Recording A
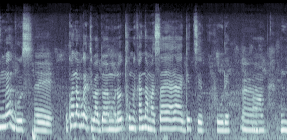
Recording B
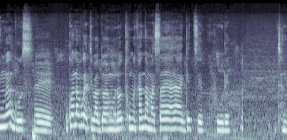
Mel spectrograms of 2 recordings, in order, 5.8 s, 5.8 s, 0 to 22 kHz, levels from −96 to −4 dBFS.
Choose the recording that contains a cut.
B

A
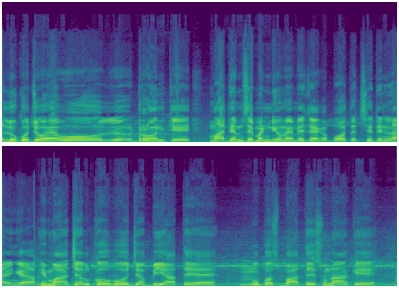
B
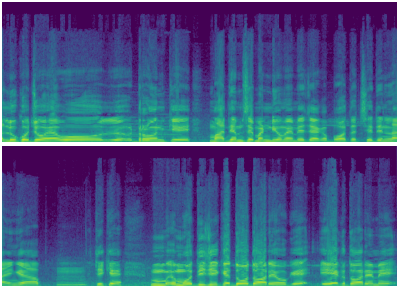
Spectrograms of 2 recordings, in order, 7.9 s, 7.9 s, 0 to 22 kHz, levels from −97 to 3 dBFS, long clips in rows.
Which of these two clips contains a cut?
A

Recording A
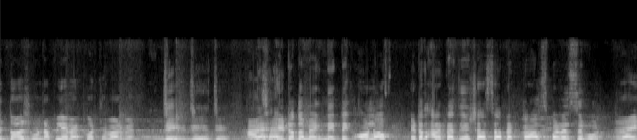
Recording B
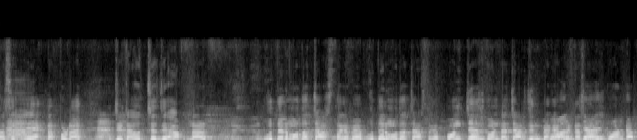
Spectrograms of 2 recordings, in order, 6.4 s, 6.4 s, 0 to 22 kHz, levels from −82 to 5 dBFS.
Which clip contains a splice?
A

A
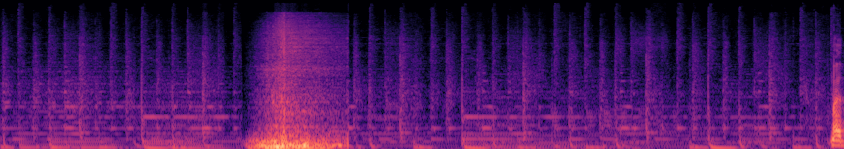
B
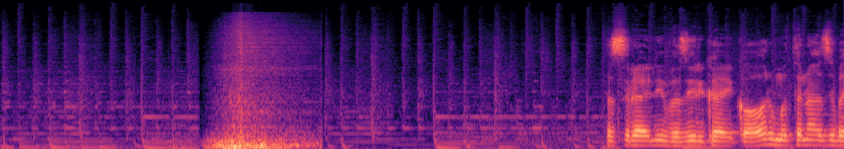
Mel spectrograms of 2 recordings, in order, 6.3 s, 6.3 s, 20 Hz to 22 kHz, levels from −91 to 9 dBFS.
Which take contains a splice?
B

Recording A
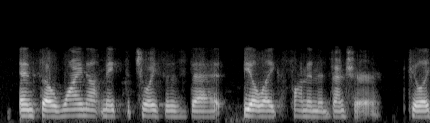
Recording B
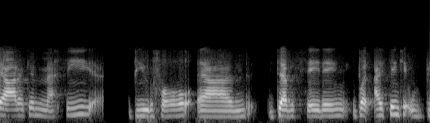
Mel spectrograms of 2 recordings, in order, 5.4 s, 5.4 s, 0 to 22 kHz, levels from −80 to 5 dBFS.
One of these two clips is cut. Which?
B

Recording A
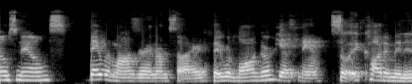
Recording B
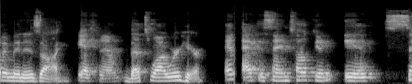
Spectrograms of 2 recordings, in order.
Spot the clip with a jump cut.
B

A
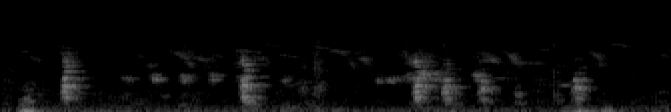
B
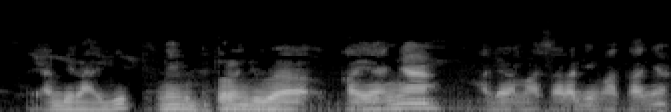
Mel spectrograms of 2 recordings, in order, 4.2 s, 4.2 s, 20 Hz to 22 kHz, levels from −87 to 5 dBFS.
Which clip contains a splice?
B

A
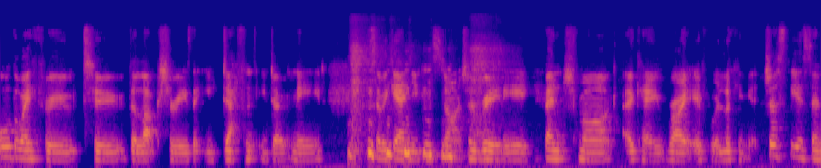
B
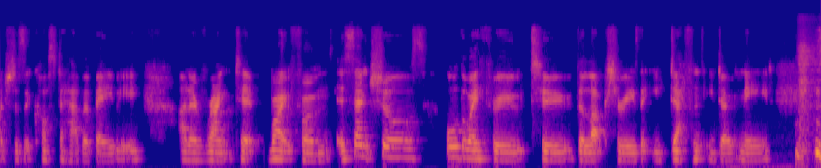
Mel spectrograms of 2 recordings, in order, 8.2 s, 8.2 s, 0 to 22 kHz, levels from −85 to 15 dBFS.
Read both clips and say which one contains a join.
B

